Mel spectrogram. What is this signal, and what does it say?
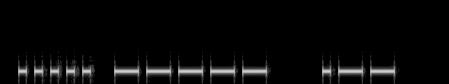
Morse code, heard as a keyed tone, about 15 wpm, 610 Hz. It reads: 50 W
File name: 2011-10-mp3 / n12-JL3YMV 15wpm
